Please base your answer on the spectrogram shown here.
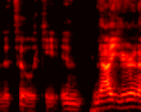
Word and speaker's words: Ntilikina: Well, they have Frank Ntilikina, so they should be a title contender. I still want to know why you're pronouncing the T in Ntilikina.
